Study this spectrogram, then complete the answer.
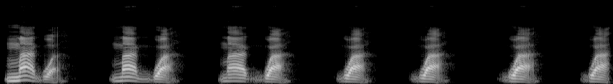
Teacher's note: temos o o e o a na mesma sílaba em que o o é semivogal e o a é vogal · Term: ditongo crescente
